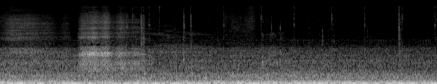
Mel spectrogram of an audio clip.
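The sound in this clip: A car being driven, heard as a steady, loud, low road and engine rumble that stays constant throughout with no talk.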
